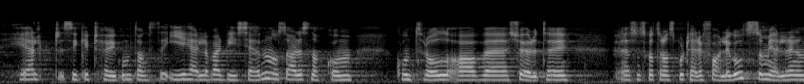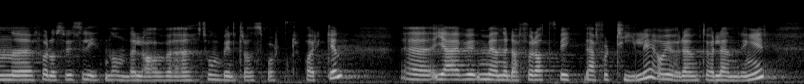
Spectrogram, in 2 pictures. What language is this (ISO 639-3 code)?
nor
